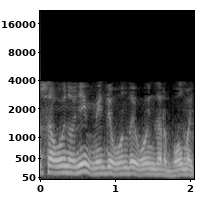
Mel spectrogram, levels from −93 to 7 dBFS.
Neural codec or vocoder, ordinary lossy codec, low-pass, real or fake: none; AAC, 16 kbps; 7.2 kHz; real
